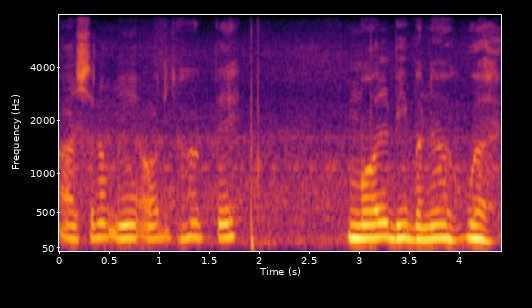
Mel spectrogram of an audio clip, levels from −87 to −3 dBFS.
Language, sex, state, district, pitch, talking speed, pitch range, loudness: Hindi, male, Uttar Pradesh, Lucknow, 175 Hz, 135 wpm, 170-180 Hz, -15 LUFS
